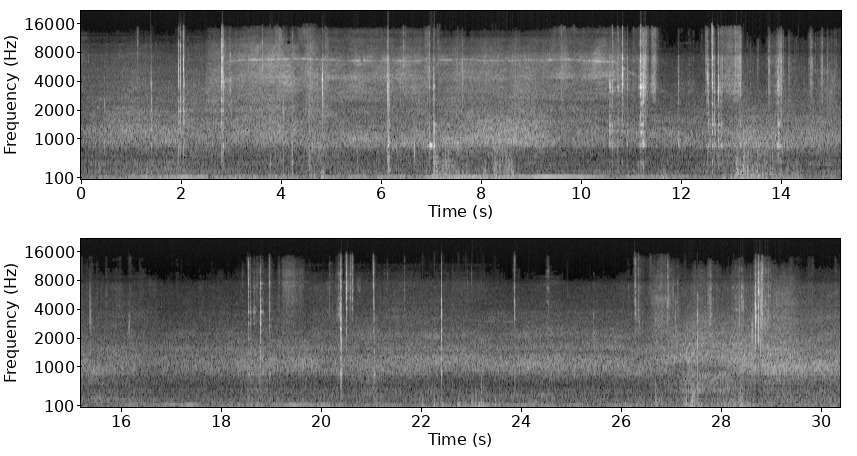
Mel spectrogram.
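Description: Sharp clicks and scrapes as meter test probes and a sheet-metal electrical disconnect box are handled, over a steady low hum. There is a louder scrape near the end as the metal cover is fitted back onto the box.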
